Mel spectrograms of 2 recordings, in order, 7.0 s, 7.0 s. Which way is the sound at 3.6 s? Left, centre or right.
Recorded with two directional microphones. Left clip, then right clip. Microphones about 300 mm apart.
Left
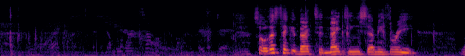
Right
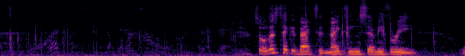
Left.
